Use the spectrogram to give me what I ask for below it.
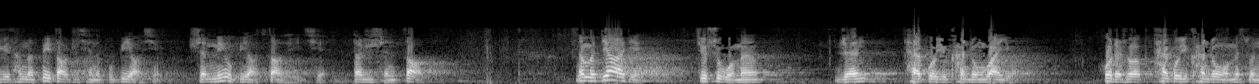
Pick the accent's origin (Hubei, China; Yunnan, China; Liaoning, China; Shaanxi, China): Liaoning, China; Dalian; 我是大连人虽然也是东北但说不出那个口音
